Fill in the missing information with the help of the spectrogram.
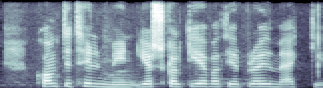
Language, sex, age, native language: Icelandic, female, 13, Icelandic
